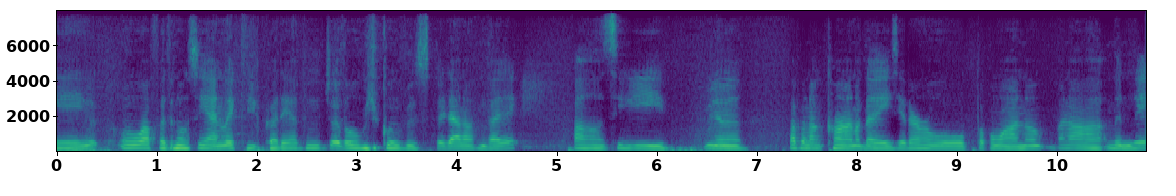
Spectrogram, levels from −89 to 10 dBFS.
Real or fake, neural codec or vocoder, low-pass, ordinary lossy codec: fake; codec, 16 kHz, 0.5 kbps, X-Codec, HuBERT features, trained on balanced general audio; none; none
